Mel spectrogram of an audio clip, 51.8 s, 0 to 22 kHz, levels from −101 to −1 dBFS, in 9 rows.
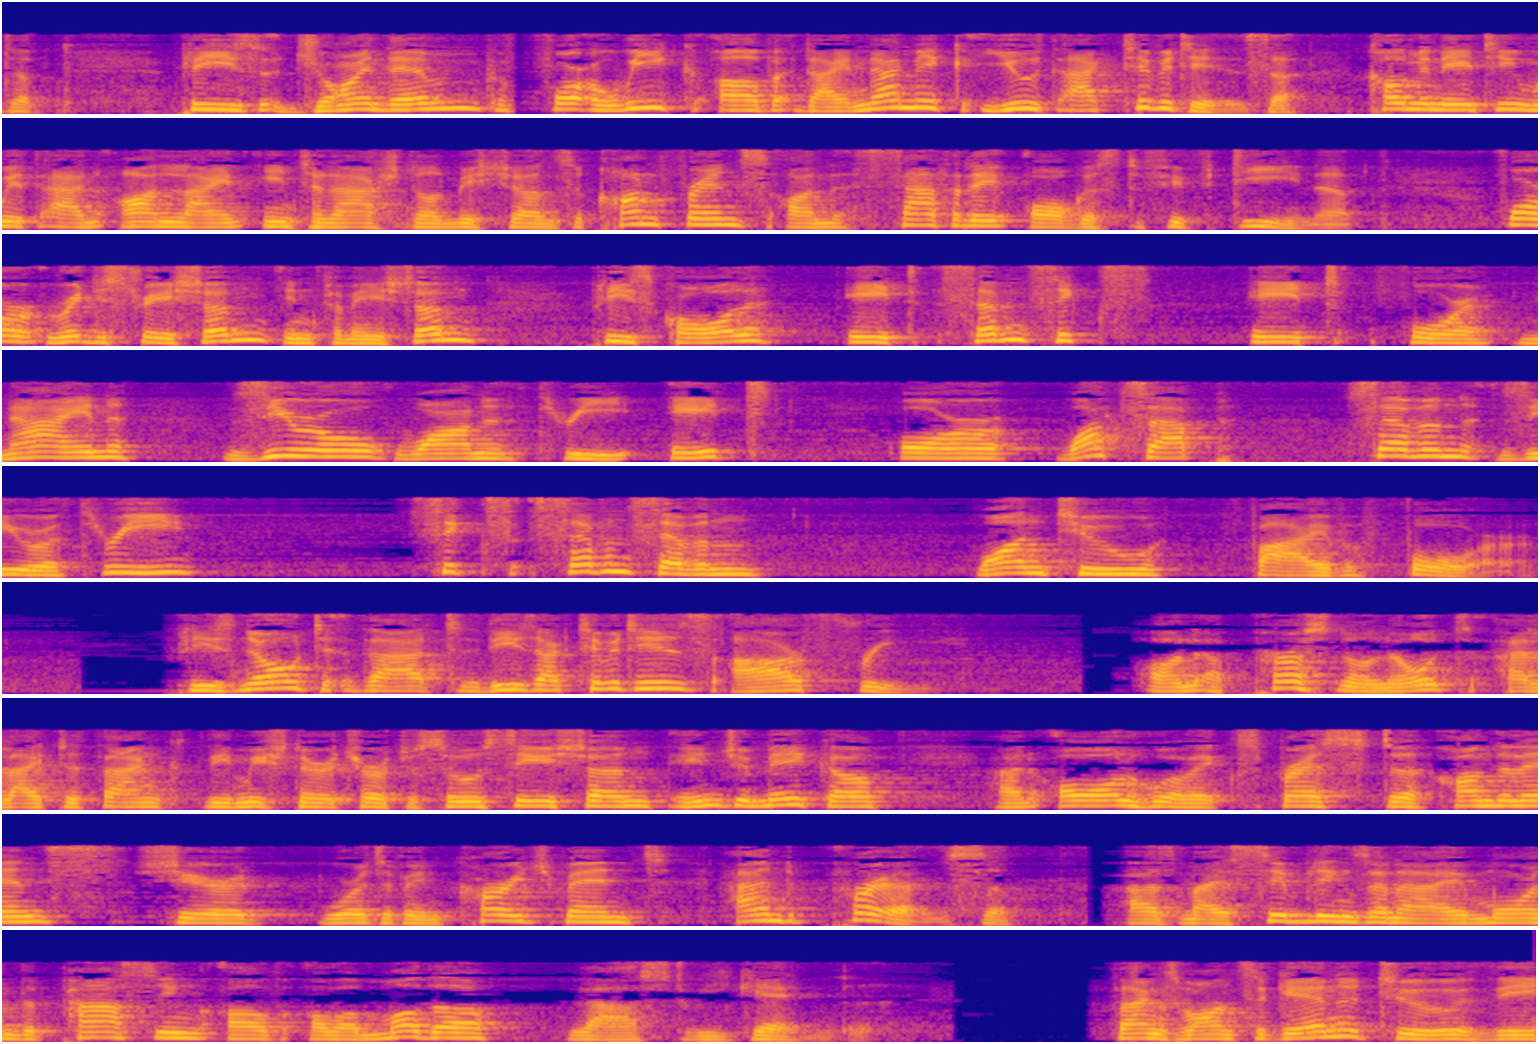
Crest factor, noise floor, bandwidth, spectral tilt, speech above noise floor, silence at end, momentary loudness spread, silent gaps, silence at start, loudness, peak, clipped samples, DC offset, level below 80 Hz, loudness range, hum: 14 dB; -84 dBFS; 7 kHz; -6 dB/octave; 67 dB; 0 s; 9 LU; none; 0 s; -18 LUFS; -4 dBFS; under 0.1%; under 0.1%; -54 dBFS; 3 LU; none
